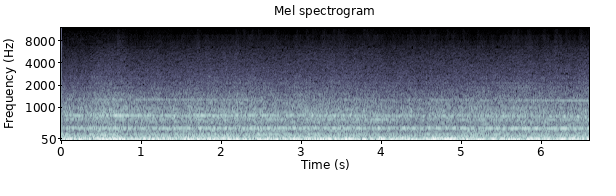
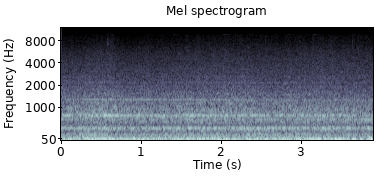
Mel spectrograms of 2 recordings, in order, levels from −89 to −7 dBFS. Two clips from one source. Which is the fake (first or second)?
first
